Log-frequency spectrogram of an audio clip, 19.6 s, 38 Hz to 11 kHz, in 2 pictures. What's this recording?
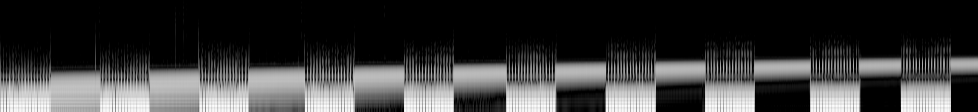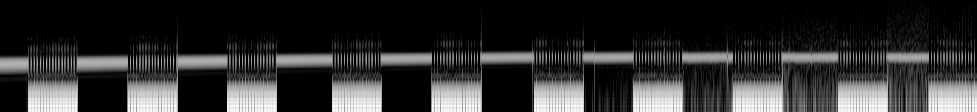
LHOSTE Vincent 2015 2016 montee electronique
///For this sound, I used several sounds generated by frequencies, going crescendo.
I also used three types of noises faded at their beginning.
/// this is a mix between tonic iteration and other noises
Mix between N" and X
No use of an equalizer
/// Morphology
Masse : groupe nodal
Timbre : acide
Grain : rugueux ( due to the presence of white noise )
Vibrato : 0
Profil mélodique : variations scalaires
experimental, mix, electronic, crescendo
